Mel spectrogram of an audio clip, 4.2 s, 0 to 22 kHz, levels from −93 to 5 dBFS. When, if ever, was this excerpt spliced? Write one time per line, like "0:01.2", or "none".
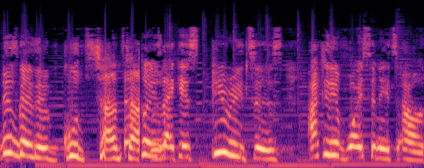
0:01.4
